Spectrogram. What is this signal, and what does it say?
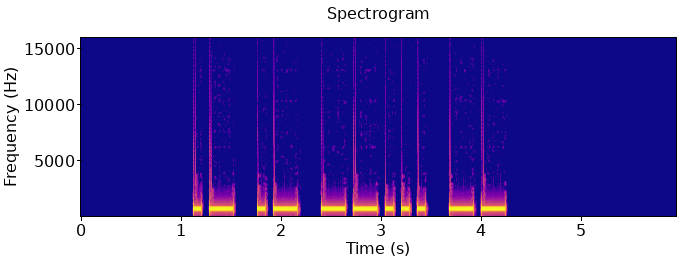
Morse code, heard as a keyed tone, about 15 wpm, 700 Hz. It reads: AA7M
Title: USA Call Signs - 4 Characters - Repeated 3x - 15wpm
